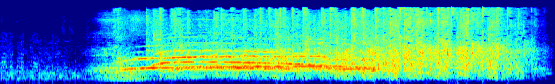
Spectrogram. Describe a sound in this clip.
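A crowd claps loudly.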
